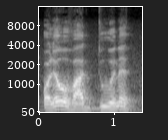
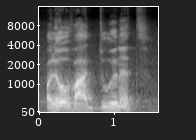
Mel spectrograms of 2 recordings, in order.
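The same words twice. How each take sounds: The two takes are said the same way.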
